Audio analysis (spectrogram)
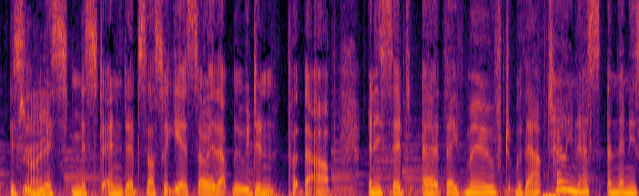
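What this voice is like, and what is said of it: Usual voice. Nothing is said of it.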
